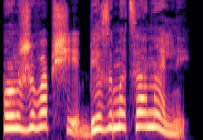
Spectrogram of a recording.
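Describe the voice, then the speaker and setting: A spirited young heroine, as the reader puts her on, her voice pitched high and loud with indignant, lively energy. She protests quickly and openly, recorded close and dry. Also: dry recording, heavily acted.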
